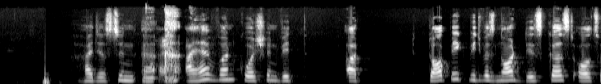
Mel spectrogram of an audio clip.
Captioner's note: voiceover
